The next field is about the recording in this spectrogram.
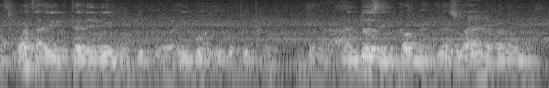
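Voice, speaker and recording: With audible room echo and noticeable background noise around him, a man talks at a very fast pace in a medium pitch with fairly even intonation. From Nigeria. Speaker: interviewer. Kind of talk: interview. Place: home room.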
